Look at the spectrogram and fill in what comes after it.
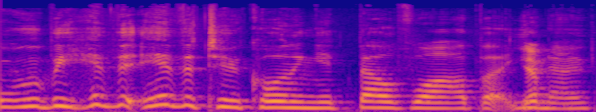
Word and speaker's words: Belvoir: So that's from Now, I think we call it Belvoir, but last time we pronounced it Belvoir when we were doing the Craft Gin Club video, we got some shtick because it's actually beaver or something. – Belvoir? Look, it's spelled B-E-L-V-O-I-R. It's Belvoir.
